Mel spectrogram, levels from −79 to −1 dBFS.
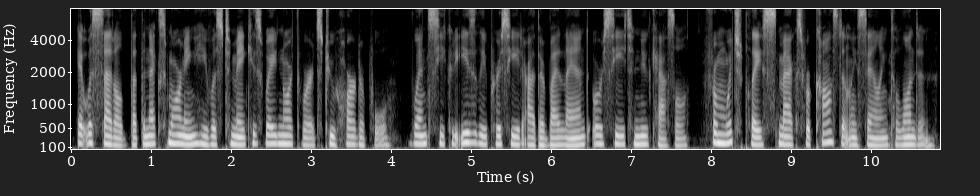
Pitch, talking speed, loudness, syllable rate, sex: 165 Hz, 205 wpm, -17 LUFS, 5.4 syllables/s, female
